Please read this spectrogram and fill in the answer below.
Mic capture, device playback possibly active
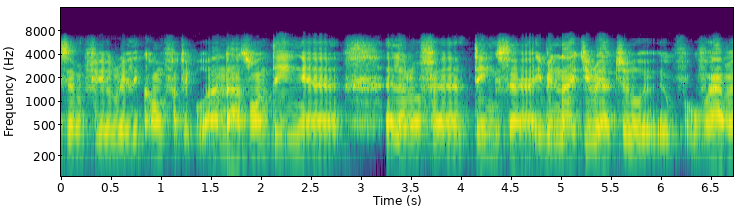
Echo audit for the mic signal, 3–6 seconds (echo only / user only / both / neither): echo only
